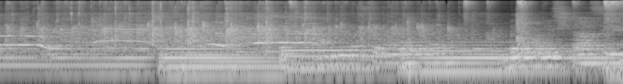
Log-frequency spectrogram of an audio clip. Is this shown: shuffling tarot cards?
no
